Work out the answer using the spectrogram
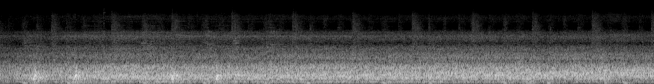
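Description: Four-car Rapid Mie diesel railcar train (KiHa 75) running alongside the platform: a steady rumble of engines and wheels on the rails, with a few light clacks in the first couple of seconds.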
